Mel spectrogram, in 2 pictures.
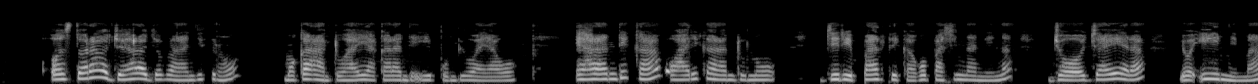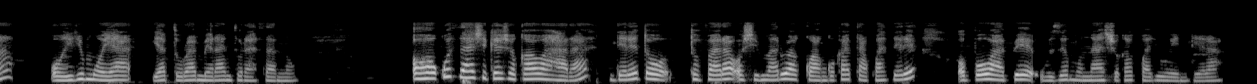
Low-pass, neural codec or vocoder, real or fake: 7.2 kHz; none; real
